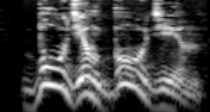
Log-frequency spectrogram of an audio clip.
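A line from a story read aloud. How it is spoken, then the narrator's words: Soldiers' cheerful promise. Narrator (Russian): сулились военные весело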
